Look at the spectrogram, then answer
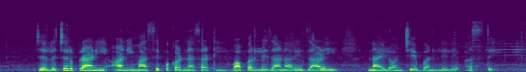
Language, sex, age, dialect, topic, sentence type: Marathi, female, 31-35, Standard Marathi, agriculture, statement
